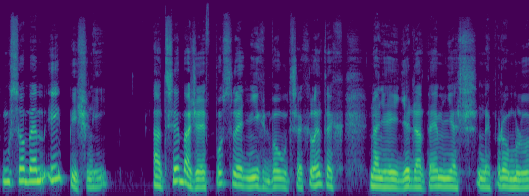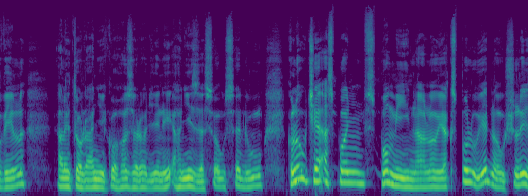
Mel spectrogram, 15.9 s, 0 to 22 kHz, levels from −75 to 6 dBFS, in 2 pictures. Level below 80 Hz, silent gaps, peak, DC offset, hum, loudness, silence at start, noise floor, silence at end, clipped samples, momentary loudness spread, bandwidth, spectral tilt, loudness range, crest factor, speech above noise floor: -62 dBFS; none; 0 dBFS; under 0.1%; none; -16 LUFS; 0.05 s; -61 dBFS; 0 s; under 0.1%; 8 LU; 17 kHz; -6.5 dB/octave; 2 LU; 16 dB; 46 dB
